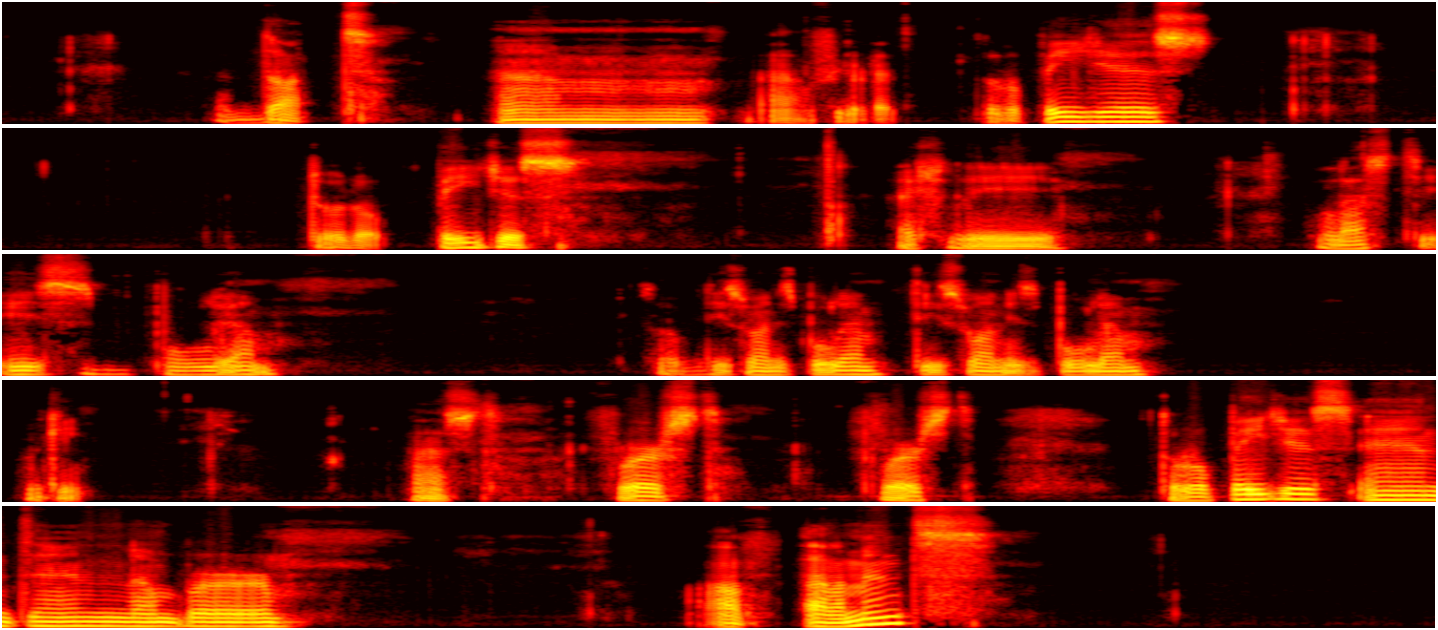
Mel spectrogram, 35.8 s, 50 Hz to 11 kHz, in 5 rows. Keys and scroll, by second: 4.5 Return, 9.5 Return, 18.1 super+c, 19.0 super+v, 22.6 super+d, 28.1 super+d, 29.9 super+c, 30.9 super+v.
